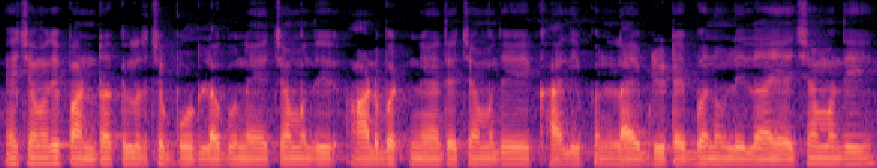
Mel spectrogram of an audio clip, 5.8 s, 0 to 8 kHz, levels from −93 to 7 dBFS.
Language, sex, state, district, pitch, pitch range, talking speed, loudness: Marathi, male, Maharashtra, Gondia, 95 Hz, 95-100 Hz, 185 wpm, -20 LUFS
